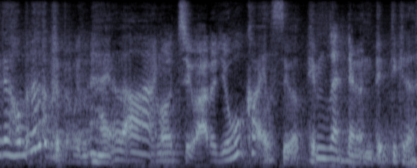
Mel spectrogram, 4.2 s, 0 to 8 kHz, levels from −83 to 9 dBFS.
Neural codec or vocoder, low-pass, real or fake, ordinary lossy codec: codec, 16 kHz, 0.5 kbps, X-Codec, HuBERT features, trained on LibriSpeech; none; fake; none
